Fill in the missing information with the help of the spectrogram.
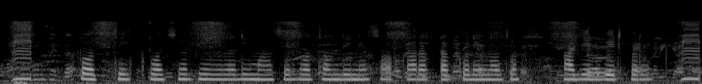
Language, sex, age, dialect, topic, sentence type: Bengali, female, 18-24, Western, banking, statement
